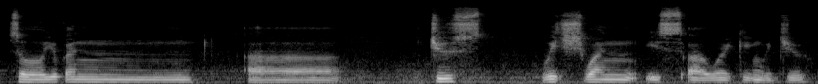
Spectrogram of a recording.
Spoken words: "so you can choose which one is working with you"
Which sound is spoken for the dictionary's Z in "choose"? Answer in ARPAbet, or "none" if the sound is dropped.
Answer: S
